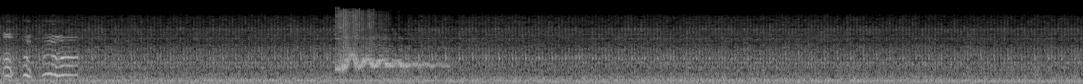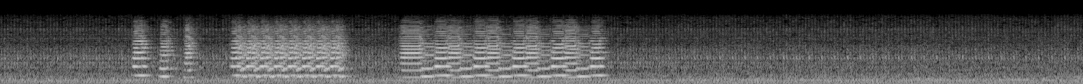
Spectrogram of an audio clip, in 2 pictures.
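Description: A steady low engine-like drone, with a brief whoosh a few seconds in. About twelve seconds in, a musical vehicle horn sounds: a few short beeps, a warbling blast, then a quick run of alternating notes.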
